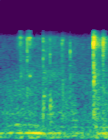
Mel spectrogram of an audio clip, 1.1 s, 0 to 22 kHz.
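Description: A few keys pressed on a computer keyboard for an Alt F1 shortcut, soft clicks close by with a sharper final tap, quiet and alone.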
